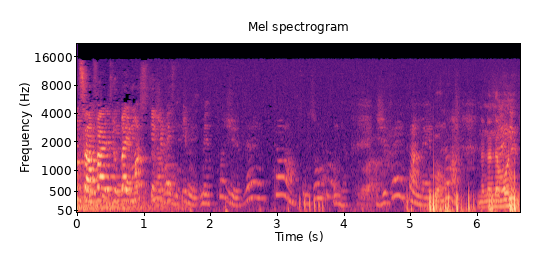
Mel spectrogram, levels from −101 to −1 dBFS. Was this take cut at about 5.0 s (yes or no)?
no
